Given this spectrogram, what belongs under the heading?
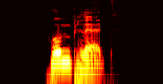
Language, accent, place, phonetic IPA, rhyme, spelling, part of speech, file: German, Germany, Berlin, [ˈhʊmplət], -ʊmplət, humplet, verb, De-humplet.ogg
- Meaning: second-person plural subjunctive I of humpeln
